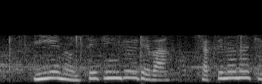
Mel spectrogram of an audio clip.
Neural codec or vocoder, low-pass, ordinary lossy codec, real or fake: none; 7.2 kHz; AAC, 16 kbps; real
